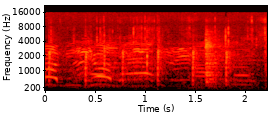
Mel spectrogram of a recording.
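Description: Faint distant voices calling out across a ballfield, with a few light clicks.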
